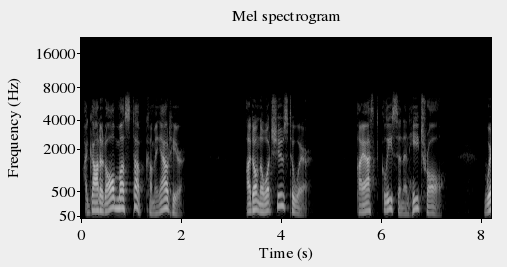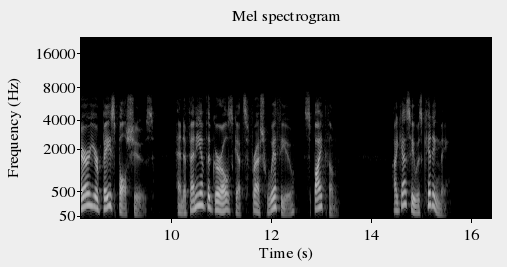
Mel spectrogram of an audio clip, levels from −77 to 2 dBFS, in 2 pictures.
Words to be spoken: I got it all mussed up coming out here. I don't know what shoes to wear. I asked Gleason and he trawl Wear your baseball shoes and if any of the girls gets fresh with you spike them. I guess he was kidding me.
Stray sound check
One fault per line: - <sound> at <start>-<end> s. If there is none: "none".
none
